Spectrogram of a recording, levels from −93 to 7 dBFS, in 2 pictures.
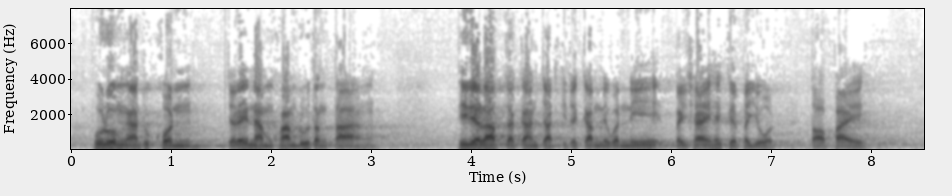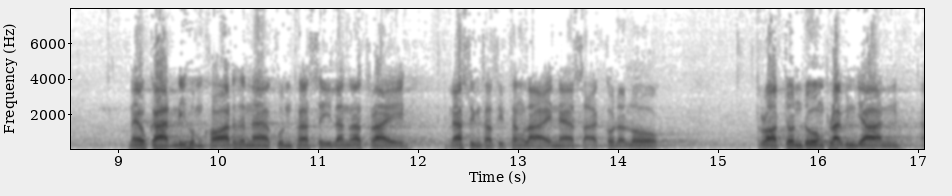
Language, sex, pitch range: Thai, male, 100-125 Hz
